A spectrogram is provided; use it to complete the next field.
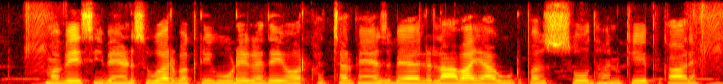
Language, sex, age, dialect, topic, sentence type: Hindi, female, 18-24, Kanauji Braj Bhasha, agriculture, statement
